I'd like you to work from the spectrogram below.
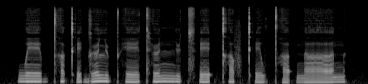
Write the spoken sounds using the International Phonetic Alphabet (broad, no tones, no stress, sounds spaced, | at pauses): w eː b t̪ʰ ɐ kʼ e ɡ ø l y pʰ eː tʰ ø n n̪ y t͡sʼ e ʔ kʰ ɐ f kʼ e w t̪ʰ ɐ ʔ n ɐː n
